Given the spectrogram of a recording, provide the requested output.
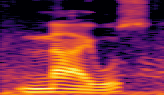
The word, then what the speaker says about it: Gnaeus: pronunciations of the gn initially it was probably just a plain n sound naius because that's what varus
